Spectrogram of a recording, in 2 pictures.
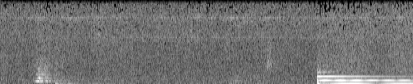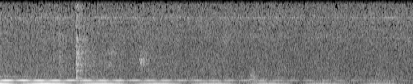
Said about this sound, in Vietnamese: Con xin đại chúng khi nghe tiếng chuông trở về với hơi thở của mình, như là lời gọi của Bụt gọi mình về, trở lại với tâm, kéo tâm về với thân của mình và lắng nghe tiếng chuông, và chỉ lắng nghe tiếng chuông thôi, không suy nghĩ một gì khác.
